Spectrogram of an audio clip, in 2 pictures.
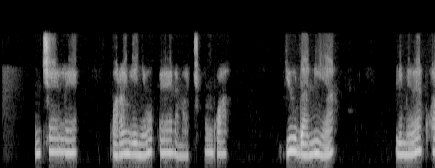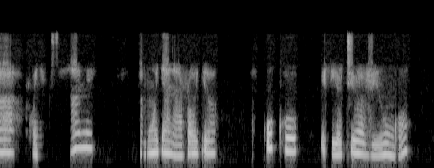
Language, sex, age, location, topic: Swahili, female, 25-35, Mombasa, agriculture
